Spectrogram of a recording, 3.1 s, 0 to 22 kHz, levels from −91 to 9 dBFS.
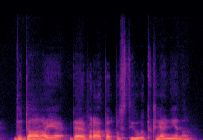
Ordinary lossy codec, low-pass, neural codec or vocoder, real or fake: none; 19.8 kHz; codec, 44.1 kHz, 2.6 kbps, DAC; fake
